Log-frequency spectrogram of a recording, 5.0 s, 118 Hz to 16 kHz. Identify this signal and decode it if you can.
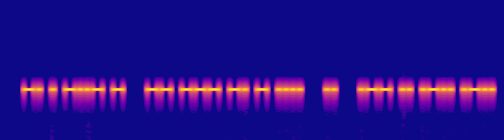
Morse code, heard as a keyed tone, about 36 wpm, 700 Hz. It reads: NEXT MONTH I WILL
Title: Sentences from Top 1000 Words - Review Part 5 - 35wpm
